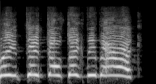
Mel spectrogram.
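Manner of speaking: very high, drawn-out, dragged yelling. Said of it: "she's yelling".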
